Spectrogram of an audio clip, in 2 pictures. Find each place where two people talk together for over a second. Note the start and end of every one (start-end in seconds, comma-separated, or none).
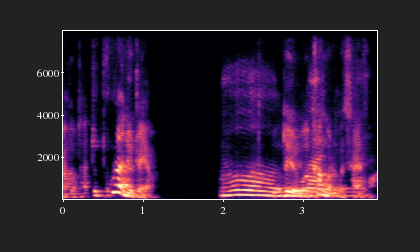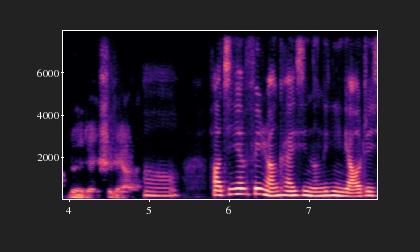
2.6-3.9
